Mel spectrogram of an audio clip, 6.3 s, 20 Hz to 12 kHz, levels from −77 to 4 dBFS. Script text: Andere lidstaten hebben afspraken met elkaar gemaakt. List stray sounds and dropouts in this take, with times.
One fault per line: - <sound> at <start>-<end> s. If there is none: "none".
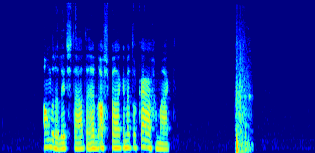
- thud at 4.7-5.1 s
